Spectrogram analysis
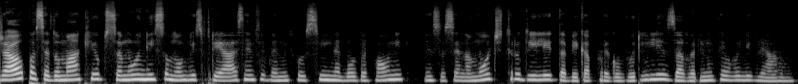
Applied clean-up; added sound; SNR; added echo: neural mask model DeepFilterNet 3.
